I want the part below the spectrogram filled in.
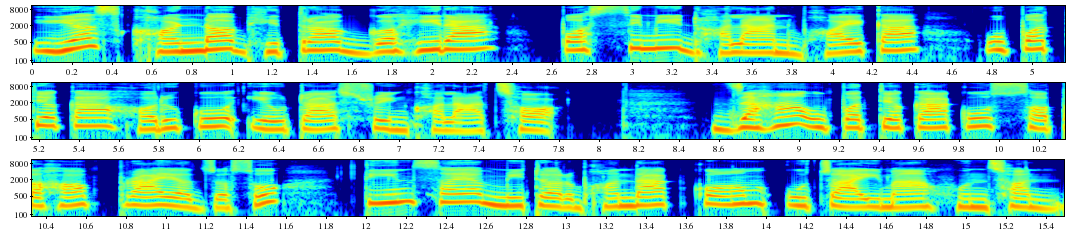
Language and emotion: Nepali, neutral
